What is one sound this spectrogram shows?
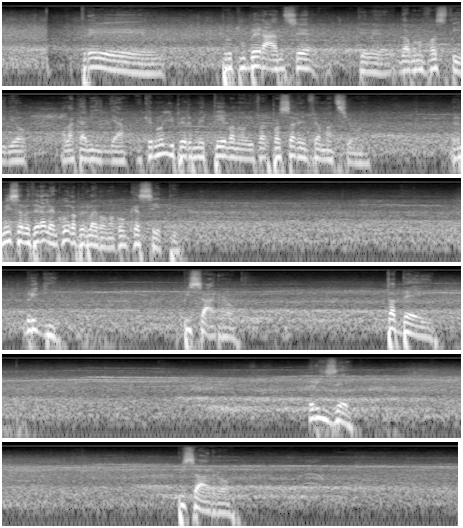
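A large crowd murmurs and chants throughout a stadium.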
